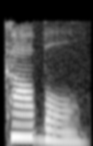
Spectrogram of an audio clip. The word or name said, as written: Kabul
